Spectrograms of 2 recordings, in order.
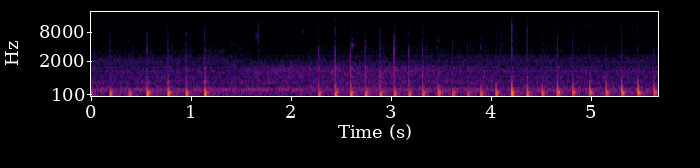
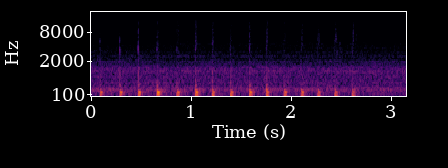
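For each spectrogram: First: leather-hard clay bowl, thick upper wall. Second: leather-hard clay bowl, thinner at the bottom.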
